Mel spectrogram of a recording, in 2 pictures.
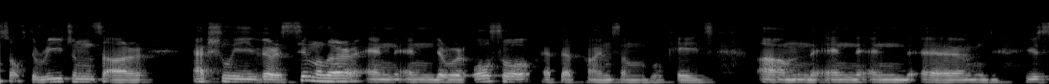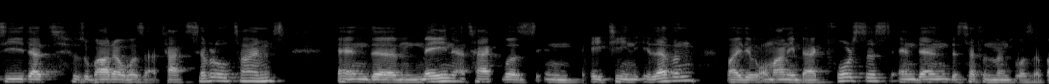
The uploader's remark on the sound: This public talk was conducted online via Zoom on Friday, 21 January 2022, from 2.00 pm to 3.00 pm (SGT).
